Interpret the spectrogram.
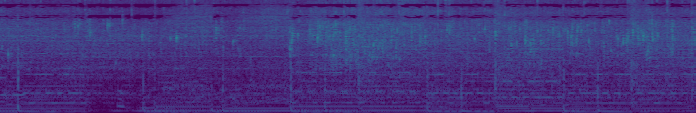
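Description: Food sizzling as it fries in hot oil in a pan, the sizzle coming up more strongly about three seconds in, under background music.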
